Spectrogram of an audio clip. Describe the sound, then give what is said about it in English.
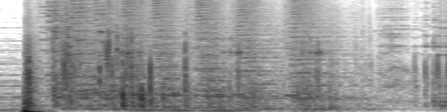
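A stone statue of a god is knocked down and topples with a heavy, booming thud, followed by a rapid scatter of cracking, clattering debris that rumbles on and slowly fades. “If I've just brought down a stone god, just what trouble is Roy Steele in?”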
